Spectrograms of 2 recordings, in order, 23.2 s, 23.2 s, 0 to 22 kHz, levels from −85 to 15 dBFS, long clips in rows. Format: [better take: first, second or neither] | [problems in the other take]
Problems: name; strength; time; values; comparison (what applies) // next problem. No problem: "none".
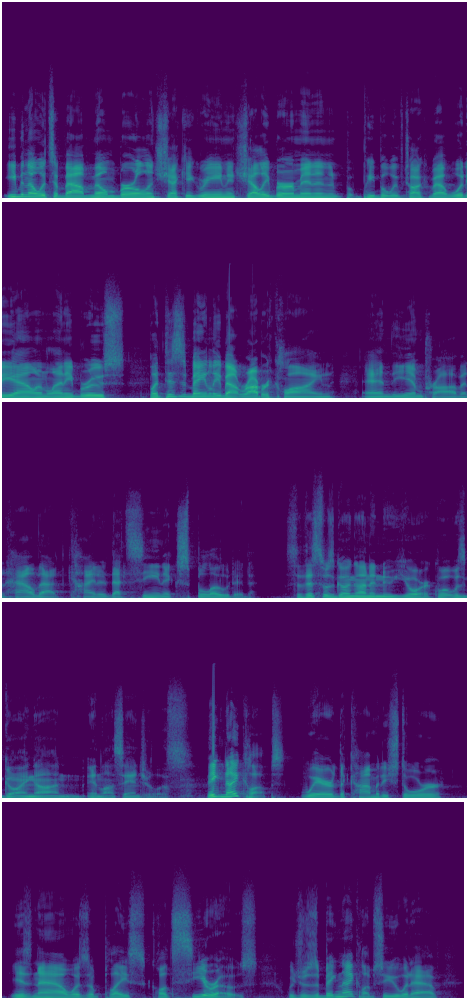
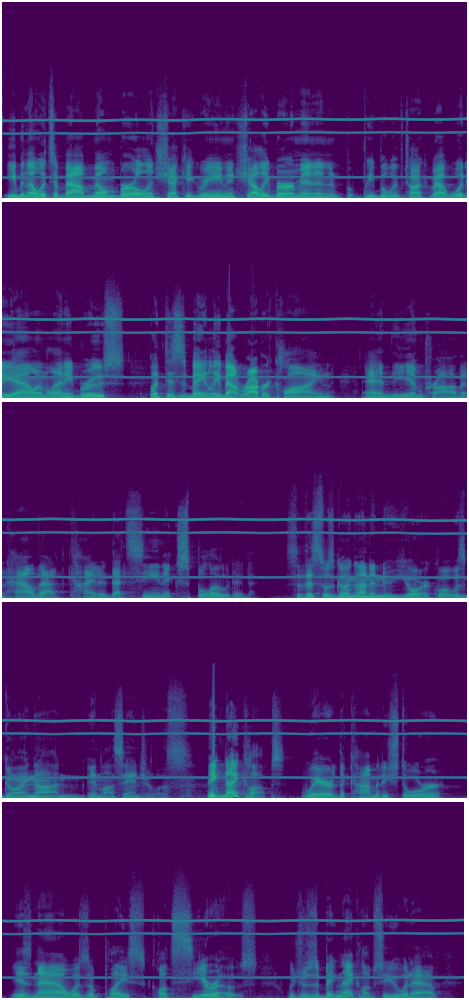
first | high-pitched whine; loud; throughout; 9 kHz, 9 dB below the speech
